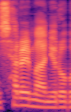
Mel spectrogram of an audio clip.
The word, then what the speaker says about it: 샤를마뉴: 프랑스어 마녀의 칭호를 얻었으며 일반적으로 라틴어 발음인 카를로스 마그누스 또는 프랑스어 발음인 샤를마뉴 불리고 있습니다 이상으로 샤를마뉴 기병대의 서유럽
